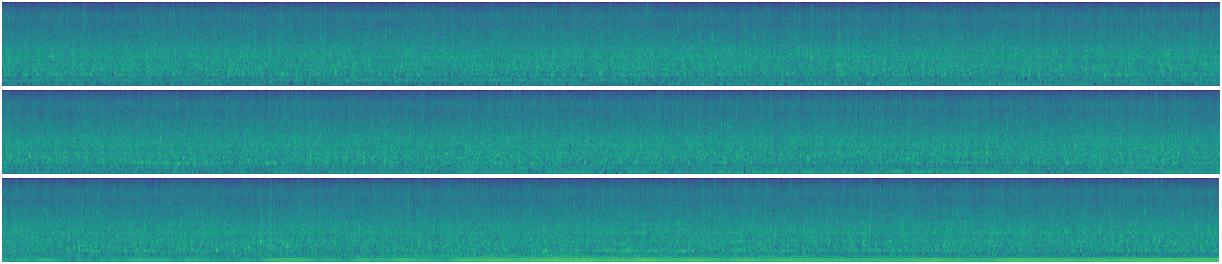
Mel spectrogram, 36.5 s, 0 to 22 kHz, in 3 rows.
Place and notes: Paper Dome 紙教堂, Nantou County - Stream
Water sound
Zoom H2n MS+XY
Puli Township, 桃米巷52-12號, 24 March, 07:39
